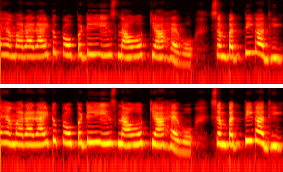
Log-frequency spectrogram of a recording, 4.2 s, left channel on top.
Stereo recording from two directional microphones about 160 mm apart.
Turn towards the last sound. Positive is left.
turn(degrees=-20)  # may be behind; listen again after turning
